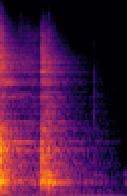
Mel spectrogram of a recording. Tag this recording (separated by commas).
home sounds, dishes, pots and pans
